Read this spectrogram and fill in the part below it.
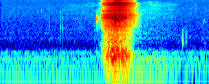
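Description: An elderly woman breathes out heavily.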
